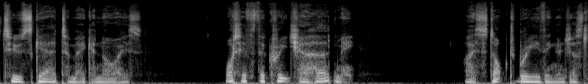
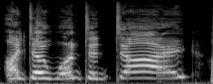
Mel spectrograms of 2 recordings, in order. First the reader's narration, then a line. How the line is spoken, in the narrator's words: screamed in agony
